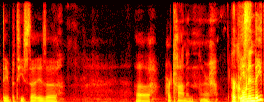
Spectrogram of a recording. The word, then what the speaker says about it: Harkonnen: Right, Dave Bautista is a Harkonnen. Harkonnen? They'd say it weird. They say Harkonnen. They don't put as much emphasis on the O of Harkonnen. They say Harkonnen. Harkonnen. Different accents, I think.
